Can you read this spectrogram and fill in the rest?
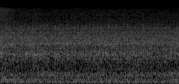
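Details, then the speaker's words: Late-1920s/early-1930s Victor Junior electric fan, first run in decades after a rusted-solid motor was freed: soft, even airy rush with no rubbing, ticking or grinding; motor spins freely and sounds healthy, though blades are off balance. "d sounds good though it's actually kind of encouraging remember now this thing hasn't run this motor was frozen solid I mean solid it wasn't planning and working anytime soon"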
